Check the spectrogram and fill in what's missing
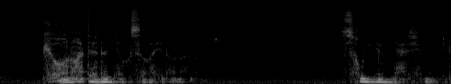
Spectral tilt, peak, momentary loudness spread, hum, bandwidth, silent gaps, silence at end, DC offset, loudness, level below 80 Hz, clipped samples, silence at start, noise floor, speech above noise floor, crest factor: -6 dB/octave; -26 dBFS; 16 LU; 60 Hz at -65 dBFS; 18 kHz; none; 0 s; under 0.1%; -42 LUFS; -70 dBFS; under 0.1%; 0.4 s; -69 dBFS; 28 dB; 18 dB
